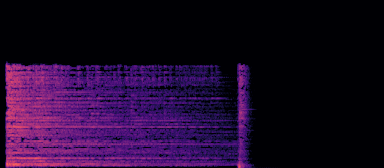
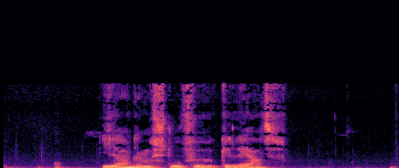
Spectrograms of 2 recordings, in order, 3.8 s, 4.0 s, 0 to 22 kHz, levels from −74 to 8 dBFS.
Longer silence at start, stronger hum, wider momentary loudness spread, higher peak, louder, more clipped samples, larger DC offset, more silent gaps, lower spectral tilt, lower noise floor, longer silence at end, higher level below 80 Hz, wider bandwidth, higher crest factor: about the same, 0.05 s vs 0.05 s; neither; about the same, 20 LU vs 22 LU; second, -4 dBFS vs 0 dBFS; second, -25 LUFS vs -13 LUFS; neither; neither; neither; second, 0 dB/octave vs -5 dB/octave; first, -52 dBFS vs -48 dBFS; first, 1.35 s vs 0.05 s; second, -72 dBFS vs -34 dBFS; first, 14 kHz vs 11.5 kHz; first, 24 dB vs 14 dB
